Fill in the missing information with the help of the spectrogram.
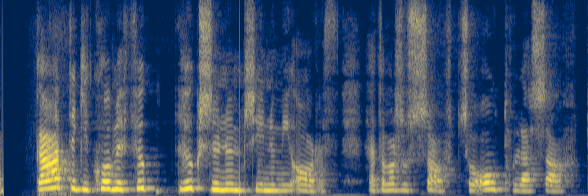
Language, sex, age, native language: Icelandic, male, 18-19, Icelandic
